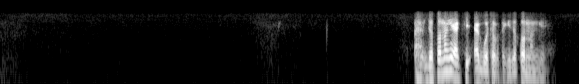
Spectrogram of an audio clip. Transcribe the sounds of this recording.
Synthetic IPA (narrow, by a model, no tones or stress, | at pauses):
d͡ʒɔt̪ɔnaŋɡeɛkiʔɛk̚bɔt͡ʃʰɔɾkɔt̪ekid͡ʒɔt̪ɔnaŋɡe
